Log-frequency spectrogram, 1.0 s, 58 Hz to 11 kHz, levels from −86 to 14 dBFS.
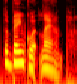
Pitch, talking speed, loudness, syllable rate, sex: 170 Hz, 175 wpm, -17 LUFS, 4.2 syllables/s, female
